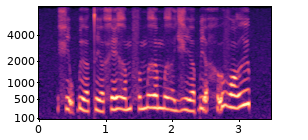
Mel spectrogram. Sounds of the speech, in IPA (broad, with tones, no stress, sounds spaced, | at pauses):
x ḭ˧˨ w ɓ ɨ˧˩ ə̯ t̪ i˧˩ ə̯ x e˨˦ ɣ ə˨˦ m f ə˨˦ m ɣ ə˧ m ɣ ə̤˨˩ j ɣ i˧˩ ə̯ ɓ ḭ˧˨ ə̯ h ṵ˧˥ v ɔ˧ ɣ ɨ˦˥ p̚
